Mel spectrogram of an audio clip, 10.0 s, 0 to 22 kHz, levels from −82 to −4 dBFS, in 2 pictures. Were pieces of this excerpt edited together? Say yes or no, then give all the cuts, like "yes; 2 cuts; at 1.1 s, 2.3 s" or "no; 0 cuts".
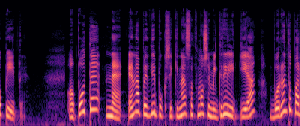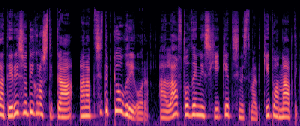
yes; 2 cuts; at 1.1 s, 4.4 s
